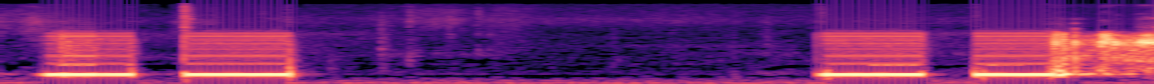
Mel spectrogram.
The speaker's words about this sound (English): What are you doing? Making a phone call.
